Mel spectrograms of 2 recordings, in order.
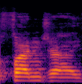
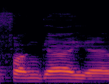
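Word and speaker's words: fungi: or something like that so funy fun guy whichever you want we'll just let them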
